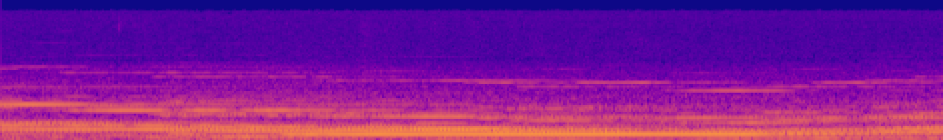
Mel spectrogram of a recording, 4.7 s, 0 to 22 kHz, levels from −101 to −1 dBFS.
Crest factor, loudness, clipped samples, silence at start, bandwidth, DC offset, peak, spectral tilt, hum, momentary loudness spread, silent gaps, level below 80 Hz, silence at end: 12 dB; -32 LUFS; under 0.1%; 0 s; 4.6 kHz; under 0.1%; -20 dBFS; -9.5 dB/octave; none; 6 LU; none; -50 dBFS; 0 s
